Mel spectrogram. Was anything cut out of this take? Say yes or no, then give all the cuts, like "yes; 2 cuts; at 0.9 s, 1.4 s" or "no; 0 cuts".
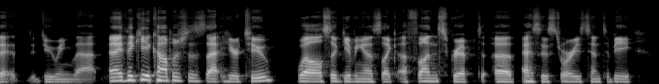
yes; 2 cuts; at 1.0 s, 5.1 s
